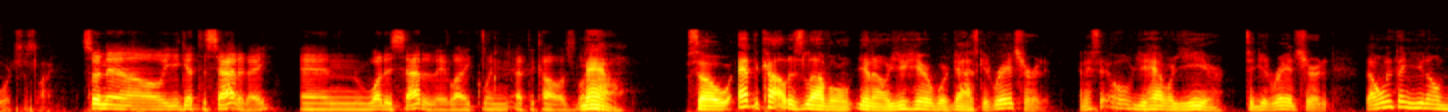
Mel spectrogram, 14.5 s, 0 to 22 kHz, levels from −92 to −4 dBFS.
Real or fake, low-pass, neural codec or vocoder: real; 7.2 kHz; none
